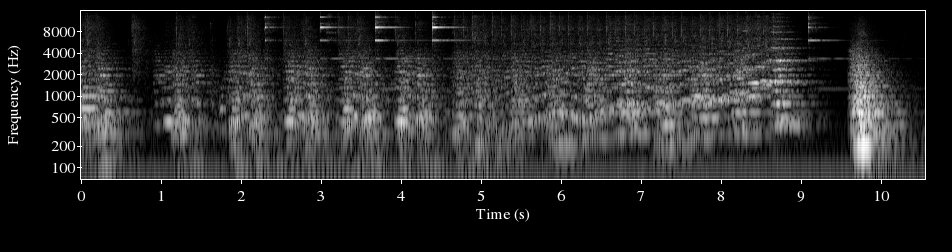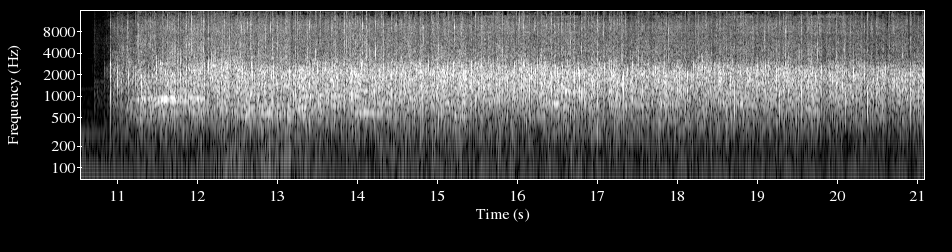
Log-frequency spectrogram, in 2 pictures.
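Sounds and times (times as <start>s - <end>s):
audience applause: 10.7s - 21.0s.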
